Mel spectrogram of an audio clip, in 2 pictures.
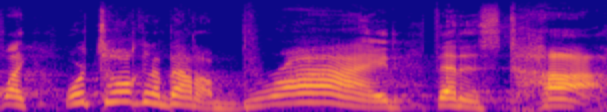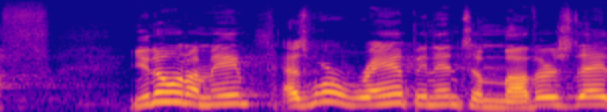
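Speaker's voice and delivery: high, emphatic celebratory preaching; fired-up preacher's exclaiming; excited preaching. Real, not acted. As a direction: proclaim it to the crowd in amazement.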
